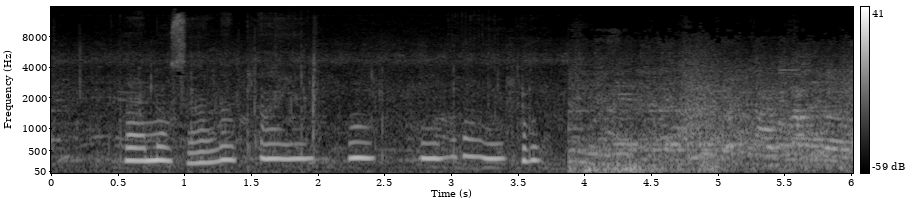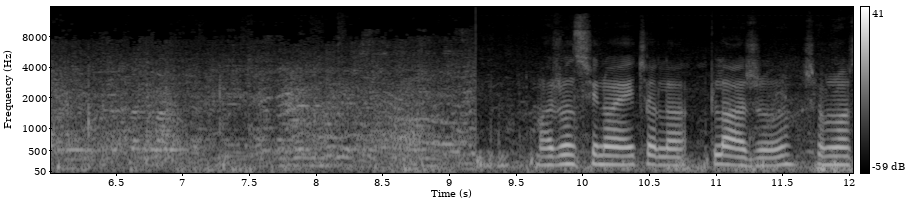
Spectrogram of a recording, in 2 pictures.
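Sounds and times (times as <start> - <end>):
outdoor crowd noise: 0.0 - 12.0
woman humming: 1.3 - 3.8.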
